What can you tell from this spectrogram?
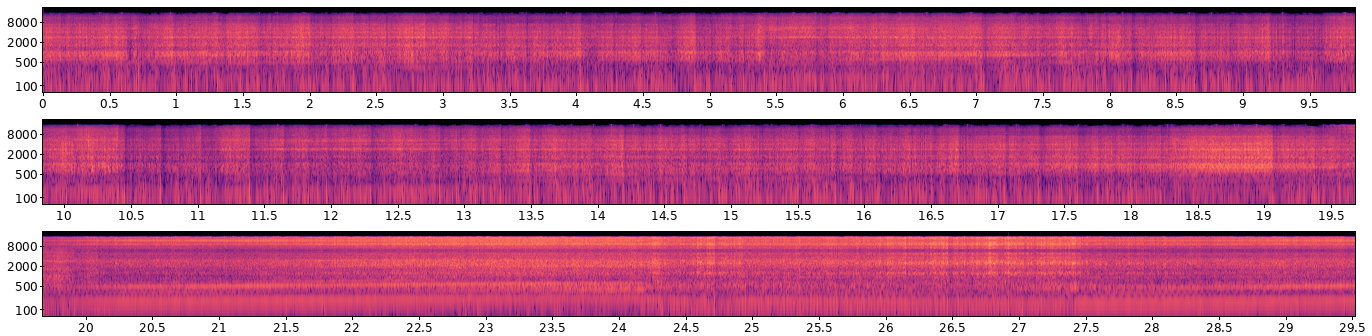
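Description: Motorcycle engine running under way, its pitch climbing as it accelerates and dropping sharply at gear changes, twice in the last third. Wind rushes over the bike-mounted camera's microphone through the first two-thirds, then eases and leaves the engine clearer.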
